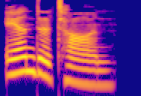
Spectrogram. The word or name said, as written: andettan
